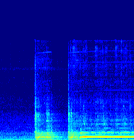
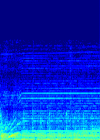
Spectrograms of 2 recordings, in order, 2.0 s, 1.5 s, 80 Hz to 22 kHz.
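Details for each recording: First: Small CNC router stepper motor, Arduino with CNC shield, X axis jogging after speed parameters changed from 1500 to 1000: knocks, then loud steady mid-pitched tone with metallic buzz; motor vibrates much more, resonating at this speed setting. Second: Small Arduino CNC-shield router, X-axis stepper moving at speed 1500: soft, even hum with a faint higher whir, a subtle noise and slight vibration attributed to the bearing, no skipping; normal stepper motor running.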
